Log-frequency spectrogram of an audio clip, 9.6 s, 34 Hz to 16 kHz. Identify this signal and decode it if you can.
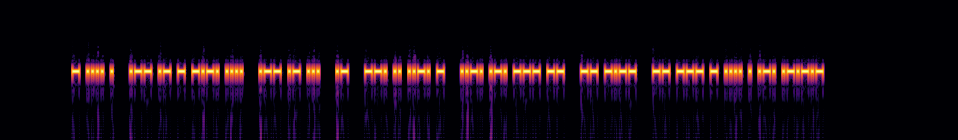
Morse code, heard as a keyed tone, about 50 wpm, 700 Hz. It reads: THE WATCH WAS A GIFT FROM MY MOTHER.
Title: Sentences from Top 1000 Words - Review Part 6 - 50wpm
